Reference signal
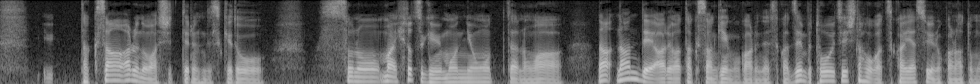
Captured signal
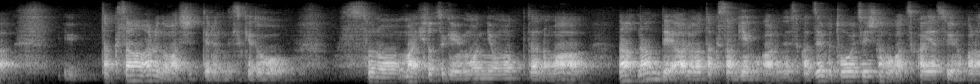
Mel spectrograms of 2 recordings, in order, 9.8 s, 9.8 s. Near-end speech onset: none

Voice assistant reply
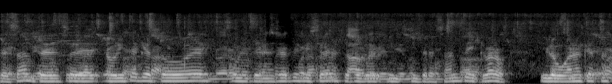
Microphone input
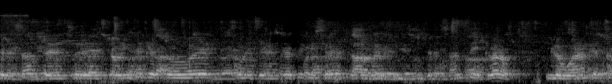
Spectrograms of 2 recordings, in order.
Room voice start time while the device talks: none

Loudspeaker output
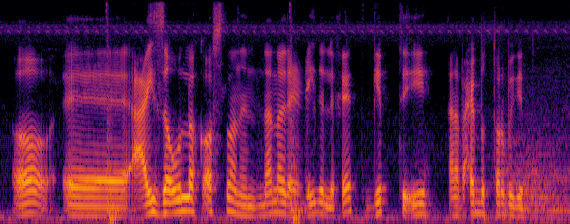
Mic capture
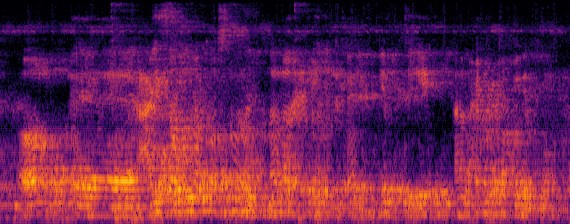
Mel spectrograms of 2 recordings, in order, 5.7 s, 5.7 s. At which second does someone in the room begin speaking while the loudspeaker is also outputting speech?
none

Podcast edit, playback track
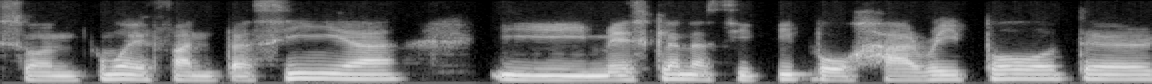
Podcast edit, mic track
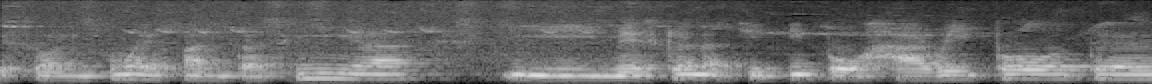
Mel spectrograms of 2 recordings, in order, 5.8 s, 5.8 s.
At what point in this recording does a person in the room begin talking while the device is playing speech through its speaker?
none

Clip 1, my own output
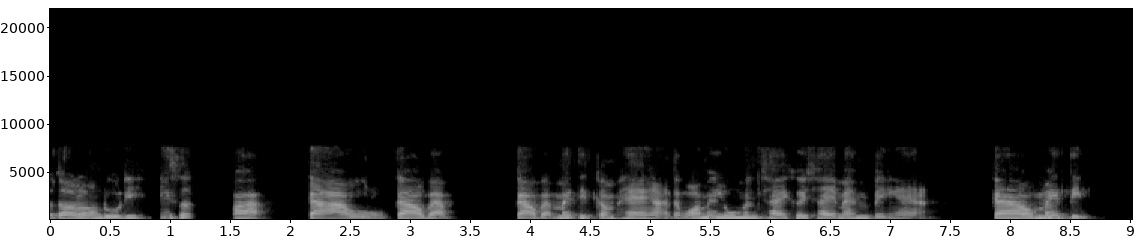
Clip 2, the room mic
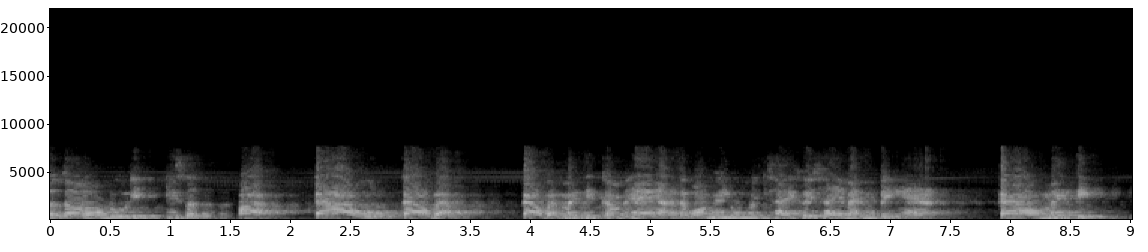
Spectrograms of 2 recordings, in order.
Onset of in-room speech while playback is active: none

